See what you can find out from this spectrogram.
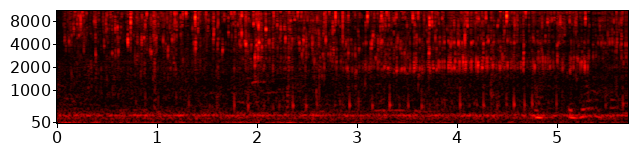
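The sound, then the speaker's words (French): Water is poured over sand held in containers, making a soft, steady trickling and splashing that runs throughout, with light talk alongside. “Vous allez mettre de l'eau au-dessus de vos récipients.”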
